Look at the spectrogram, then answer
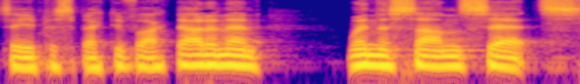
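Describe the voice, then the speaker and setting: A man with an Australian accent talks at a medium pitch with fairly even intonation. The recording is very clean, with a silent background. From Byron Bay, Australia. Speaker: podcast team member. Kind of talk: casual interview.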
